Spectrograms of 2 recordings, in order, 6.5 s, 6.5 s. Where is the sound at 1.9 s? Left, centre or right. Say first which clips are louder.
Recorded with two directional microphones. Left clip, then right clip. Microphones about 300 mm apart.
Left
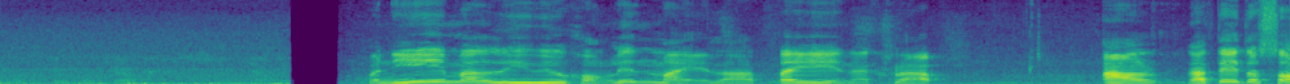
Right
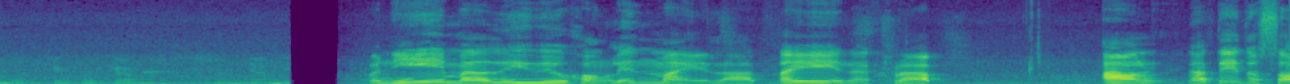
Left 3 dB; centre.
